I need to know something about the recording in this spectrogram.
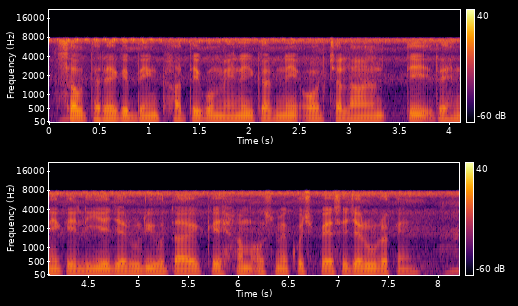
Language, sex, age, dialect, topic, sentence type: Hindi, male, 25-30, Kanauji Braj Bhasha, banking, statement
